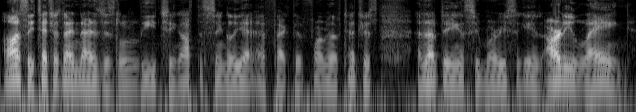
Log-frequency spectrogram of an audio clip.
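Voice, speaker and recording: A man's voice: mid-range voice, fast, bright, forceful tone, no room sound. A man streaming games, talking in a rambling, profane, casual way and laughing often.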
